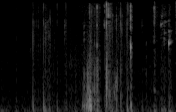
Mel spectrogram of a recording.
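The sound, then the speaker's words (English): Someone sips water: a quick run of soft, wet mouth clicks and slurps, then a swallow or two, with no talking. “Take some water, sorry.”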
